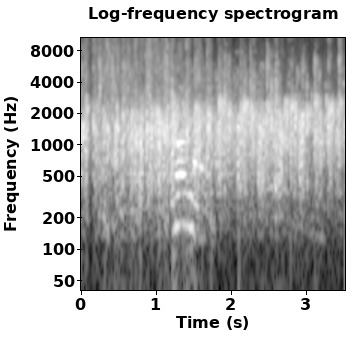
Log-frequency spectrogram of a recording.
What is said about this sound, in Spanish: Bueno, entonces, ¿por qué no le dan un aplauso al Señor?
